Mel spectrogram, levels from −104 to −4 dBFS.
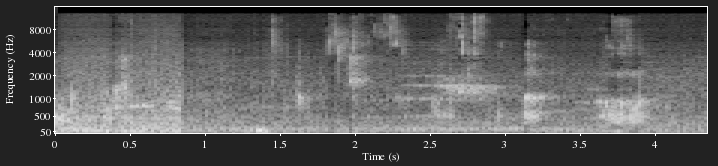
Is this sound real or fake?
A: real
